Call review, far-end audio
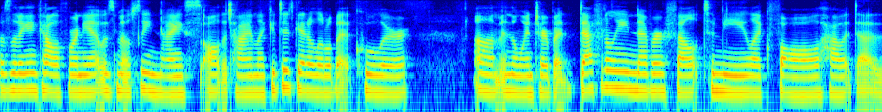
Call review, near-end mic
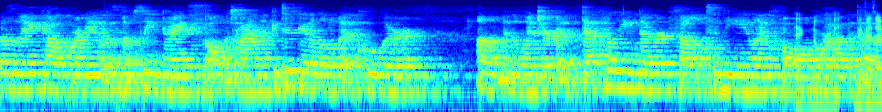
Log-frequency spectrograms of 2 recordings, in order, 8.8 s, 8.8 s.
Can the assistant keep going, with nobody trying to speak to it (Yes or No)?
No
